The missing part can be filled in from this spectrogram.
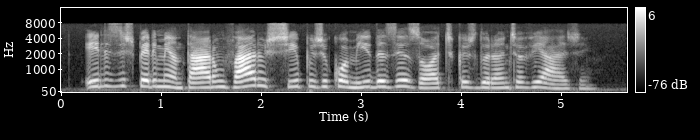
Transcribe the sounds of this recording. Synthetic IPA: elɪzispeɾimẽnt̪aɾɐ̃w̃vaɾiʊst͡ʃipʊzd͡ʒɪkomid̪ɐzezɔt͡ʃi̥kɐzd̪uɾɐ̃nt͡ʃɪɐviaʒẽj̃

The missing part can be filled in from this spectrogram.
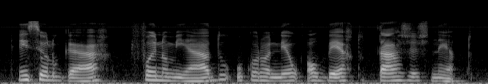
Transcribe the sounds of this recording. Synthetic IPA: ẽj̃sewluɡaɾfojnõmiad̪ʊʔʊkoɾonɛwawbɛɾt̪ʊ̥t̪aɾʒɐznɛt̪ʊ̥

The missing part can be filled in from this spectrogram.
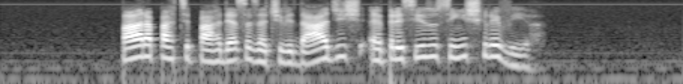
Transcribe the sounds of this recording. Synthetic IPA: paɾɐpaɾt͡ʃɪ̥sipaɾd̪ɛsɐzat͡ʃivid̪ad͡ʒɪsɛpɾesizʊsiĩʃkɾeveɾ

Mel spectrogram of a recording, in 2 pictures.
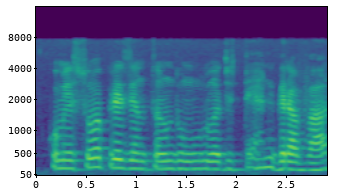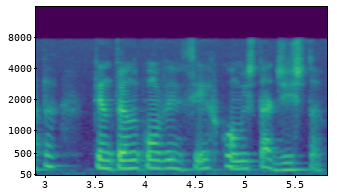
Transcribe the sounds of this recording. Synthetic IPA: kõmesowapɾezẽnt̪ɐ̃nd̪ʊũmɐulɐd͡ʒɪt̪ɛɾnɪɡɾavat̪ɐ | t̪ẽnt̪ɐ̃nd̪ʊkõvẽseɾkõmʊɪʃt̪ad͡ʒiʃt̪ɐ

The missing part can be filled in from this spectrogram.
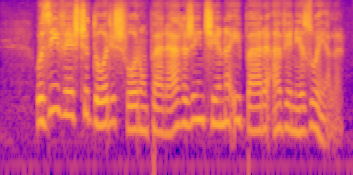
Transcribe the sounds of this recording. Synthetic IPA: ʊzĩveʃt͡ʃid̪oɾɪsfoɾɐ̃w̃paɾɐaɾʒẽnt͡ʃĩnɐʔɪpaɾɐʔɐvenezuɛ̰lɐ̰

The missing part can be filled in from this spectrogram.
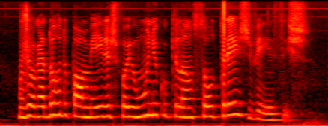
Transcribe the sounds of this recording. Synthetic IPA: ʊʒoɡad̪oɾd̪ʊpawmejɾɐsfojʊũnikʊkɪlɐ̃sowt̪ɾezvezɪ̰s

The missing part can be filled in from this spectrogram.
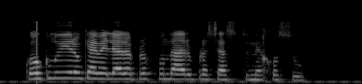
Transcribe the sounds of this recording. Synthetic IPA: kõŋklˠuiɾɐ̃w̃kɛmɨʎɔɾɐpɾɔfũnd̪aɾupɾɔsɛsud̪ɨmekosu

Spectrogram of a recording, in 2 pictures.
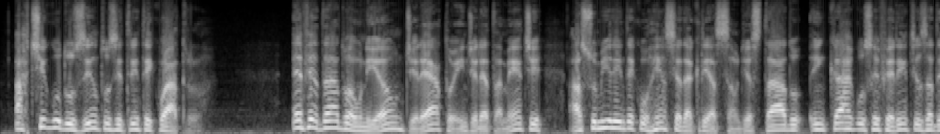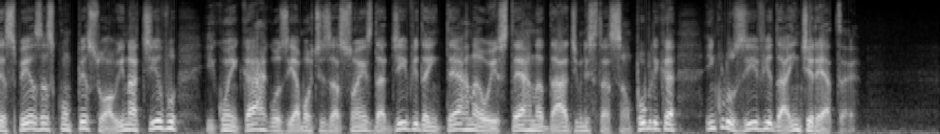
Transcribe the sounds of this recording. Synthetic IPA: aɾt͡ʃiɡʊd̪uzẽnt̪ʊzɪt̪ɾĩnt̪ɐjkwat̪ɾʊ̰ | ɛved̪ad̪ʊauniɐ̃w̃d͡ʒiɾɛt̪oeĩd͡ʒiɾɛt̪ɐmẽnt͡ʃɪ | a̰sumiɾẽj̃d̪ekoɦẽsiɐd̪ɐkɾiasɐ̃w̃d͡ʒɪest̪ad̪ʊẽkaɾɡʊshefeɾẽnt͡ʃɪzɐd̪espezɐskõpesuawinat͡ʃivʊ | ɪkõẽkaɾɡʊzɪamoɾt͡ʃizasõj̃zd̪ɐd͡ʒivid̪ɐĩt̪ɛɾnɐoest̪ɛɾnɐd̪ɐːd͡ʒiminist̪ɾa̰sɐ̃w̃publikɐĩkluzivɪd̪ɐĩd͡ʒiɾɛ̰t̪ɐ̰

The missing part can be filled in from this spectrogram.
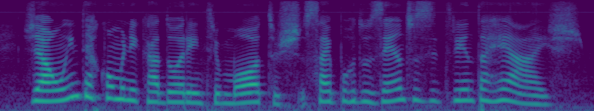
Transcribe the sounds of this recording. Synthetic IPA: ʒaũĩnt̪eɾkomunikad̪oɾẽnt̪ɾɪmɔt̪ʊʃsajpʊɾd̪uzẽnt̪ʊzɪt̪ɾĩnt̪ɐɦeajs

